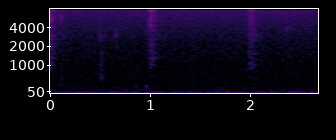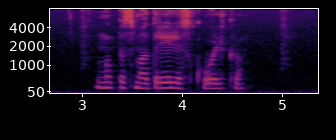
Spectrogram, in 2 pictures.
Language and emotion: Russian, neutral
